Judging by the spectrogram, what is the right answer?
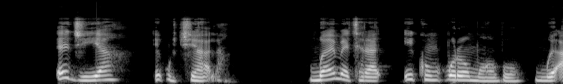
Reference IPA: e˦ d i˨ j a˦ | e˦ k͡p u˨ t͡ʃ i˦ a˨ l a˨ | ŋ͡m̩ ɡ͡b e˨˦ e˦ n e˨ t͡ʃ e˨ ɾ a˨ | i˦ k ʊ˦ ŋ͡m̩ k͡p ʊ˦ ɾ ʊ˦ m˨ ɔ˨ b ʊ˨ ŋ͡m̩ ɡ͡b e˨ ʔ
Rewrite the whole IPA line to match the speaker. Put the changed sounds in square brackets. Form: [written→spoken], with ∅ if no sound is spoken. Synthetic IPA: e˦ [d→d͡ʒ] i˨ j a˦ | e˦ k͡p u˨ t͡ʃ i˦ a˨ l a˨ | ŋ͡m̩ ɡ͡b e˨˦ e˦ [n→m] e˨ t͡ʃ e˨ ɾ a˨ | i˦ k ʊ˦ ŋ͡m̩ k͡p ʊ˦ ɾ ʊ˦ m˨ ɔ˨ b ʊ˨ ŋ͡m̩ ɡ͡b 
